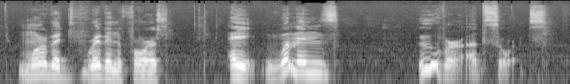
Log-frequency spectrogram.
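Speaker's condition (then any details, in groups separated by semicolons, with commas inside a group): Cerebral palsy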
